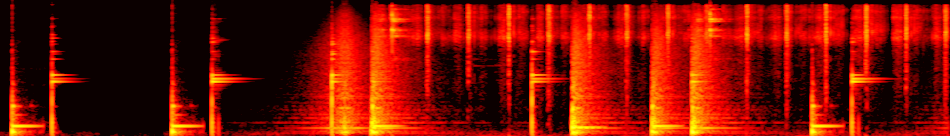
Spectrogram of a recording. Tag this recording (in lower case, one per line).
music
